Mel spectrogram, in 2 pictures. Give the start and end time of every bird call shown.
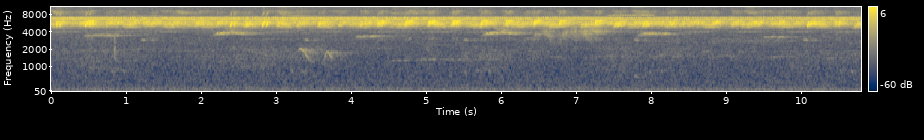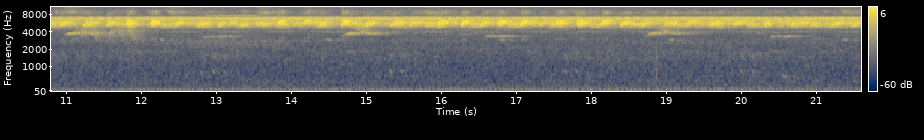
0.0s-1.2s: Thrush-like Wren (Campylorhynchus turdinus)
0.0s-21.6s: Piratic Flycatcher (Legatus leucophaius)
0.0s-21.6s: unidentified bird
3.2s-4.0s: Buff-throated Woodcreeper (Xiphorhynchus guttatus)
4.5s-6.2s: Undulated Tinamou (Crypturellus undulatus)
6.3s-12.5s: Dusky-capped Greenlet (Pachysylvia hypoxantha)
6.7s-11.0s: Fasciated Antshrike (Cymbilaimus lineatus)

